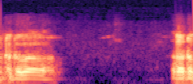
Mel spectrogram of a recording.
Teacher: लुंठित जिसका उच्चारण तालू से लुढ़क कर स्पर्श करके आता है र र करोगे तो जीव थोड़ा सा लुकता है तो र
